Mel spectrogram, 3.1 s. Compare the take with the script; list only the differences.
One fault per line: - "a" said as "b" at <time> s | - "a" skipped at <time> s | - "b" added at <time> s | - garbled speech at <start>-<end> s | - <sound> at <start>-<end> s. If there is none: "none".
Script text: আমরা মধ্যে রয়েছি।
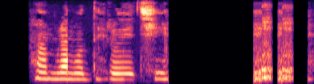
- laugh at 2.5-2.9 s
